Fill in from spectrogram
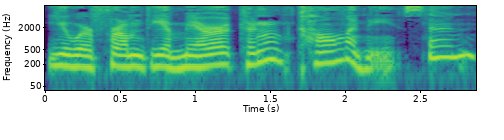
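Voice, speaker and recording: Putting on a character voice, a woman speaks at medium pitch and a moderate pace with very wide pitch swings, in a dry, close sound with no echo. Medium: read story. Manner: terse, gruff.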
